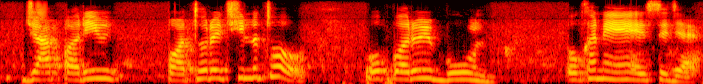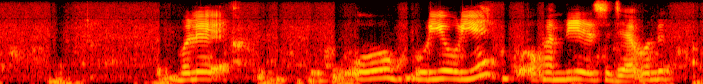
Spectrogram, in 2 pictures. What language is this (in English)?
Bangla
